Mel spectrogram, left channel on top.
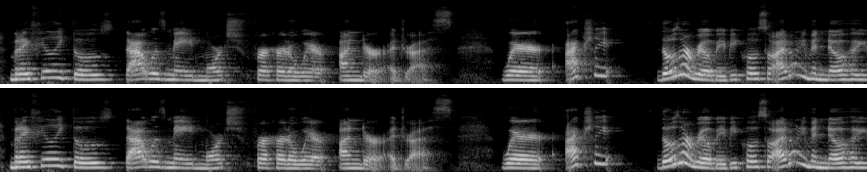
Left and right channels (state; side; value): normal; both; correlation 0.66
